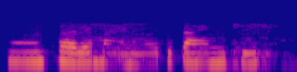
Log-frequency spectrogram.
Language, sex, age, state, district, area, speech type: Telugu, female, 18-30, Andhra Pradesh, Srikakulam, urban, conversation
